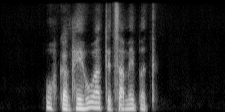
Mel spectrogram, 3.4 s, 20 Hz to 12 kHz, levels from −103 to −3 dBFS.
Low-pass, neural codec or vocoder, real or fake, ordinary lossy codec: 10.8 kHz; codec, 24 kHz, 0.9 kbps, DualCodec; fake; AAC, 64 kbps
